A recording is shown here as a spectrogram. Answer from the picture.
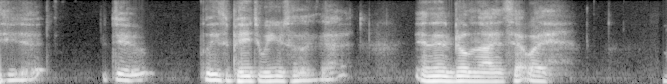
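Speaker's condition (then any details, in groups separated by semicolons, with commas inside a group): Parkinson's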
